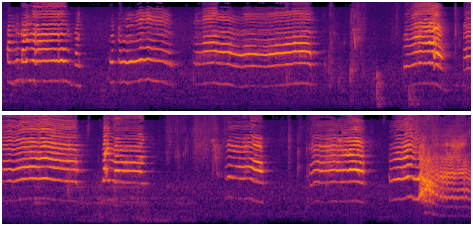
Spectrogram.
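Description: A cat meowing over and over: about nine high-pitched meows in a row, each under a second to about a second long. The last one slides down in pitch near the end.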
